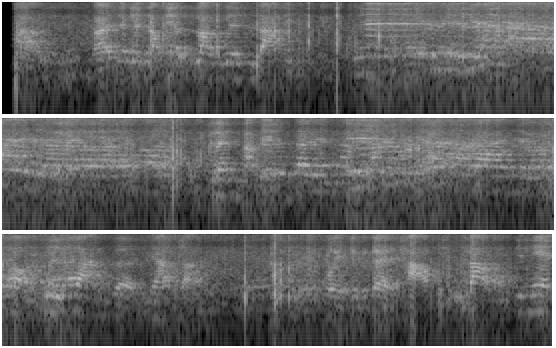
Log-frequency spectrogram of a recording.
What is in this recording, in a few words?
book talking; 老師在智障協會的引言; 感動電池小天使關懷之旅錄音內容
